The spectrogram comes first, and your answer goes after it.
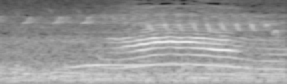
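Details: A male domestic cat on a street in Istanbul lets out a loud, wailing meow, rich in harmonics, that swells in pitch and then slides down, with faint street noise in the background.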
